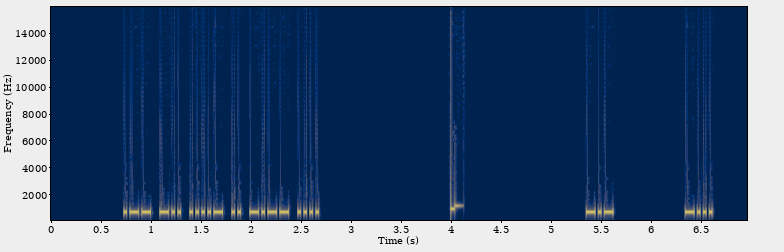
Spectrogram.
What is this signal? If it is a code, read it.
Morse code, heard as a keyed tone, about 40 wpm, spaced as for 27 wpm, 700 Hz. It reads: WD4IYH KB
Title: USA Call Signs - 6 Characters - 8x Character Spacing - 40wpm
